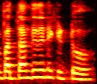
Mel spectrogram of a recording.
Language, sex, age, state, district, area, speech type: Malayalam, female, 30-45, Kerala, Thiruvananthapuram, rural, spontaneous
